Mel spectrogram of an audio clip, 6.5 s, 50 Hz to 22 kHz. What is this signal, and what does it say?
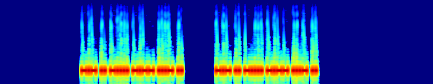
Morse code, heard as a keyed tone, about 51 wpm, 700 Hz. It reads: KI6YVI KI6YVI
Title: USA Call Signs - 6 Characters - Repeated 2x - 50wpm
